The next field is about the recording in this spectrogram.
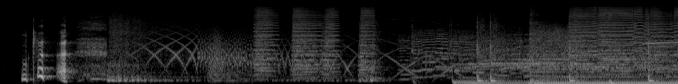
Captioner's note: upbeat music; people applauding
